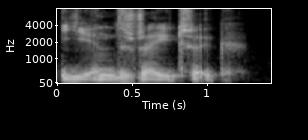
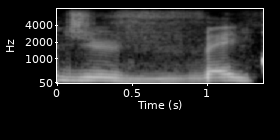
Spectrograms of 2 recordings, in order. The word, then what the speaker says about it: Jędrzejczyk: Here is the proper pronunciation of our fighter's name. It's Joanna Jędrzejczyk. – Oh, that's a dark-looking bitch. I bet she could be some ass. – Joanna Jędrzejczyk.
